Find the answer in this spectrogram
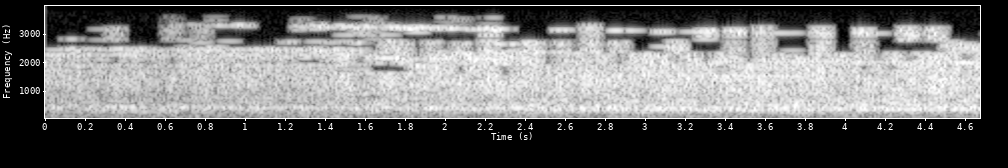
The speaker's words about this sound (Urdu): اور یہاں بالکل ٹریفک کے رینگنے کی صورت حال ہے. اور اب اس جانب سے کچھ اور ٹریفک میں اضافہ ہوا ہے جس کی آوازیں آپ تک پہنچ رہی ہوں گی.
